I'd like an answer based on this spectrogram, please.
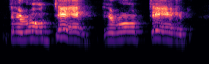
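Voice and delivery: shrill, high-pitched, loud, distressed wail, mocking. Retelling a murder case's emergency phone call, mocking the caller: mocking David Bain's distress. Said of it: "that's why I'm making fun of him".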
